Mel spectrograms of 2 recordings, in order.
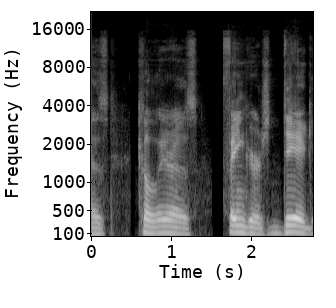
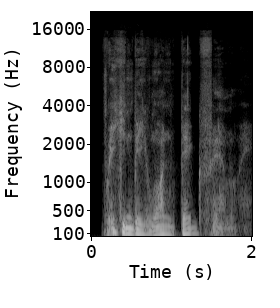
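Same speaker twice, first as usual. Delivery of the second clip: very quiet, hushed, close half-whisper; 5 semitones lower, 10 dB quieter than usual. Voicing an unseen figure speaking into a character's ear: half-whispering in the ear. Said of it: "whispers in your ear".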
